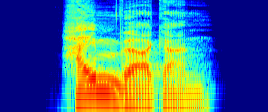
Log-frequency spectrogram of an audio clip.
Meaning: dative plural of Heimwerker
- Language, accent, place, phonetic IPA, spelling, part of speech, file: German, Germany, Berlin, [ˈhaɪ̯mˌvɛʁkɐn], Heimwerkern, noun, De-Heimwerkern.ogg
